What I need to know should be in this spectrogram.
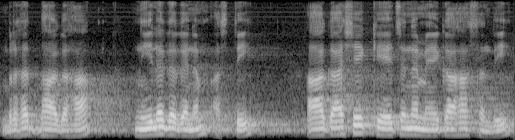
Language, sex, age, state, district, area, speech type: Sanskrit, male, 18-30, Kerala, Kottayam, urban, spontaneous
